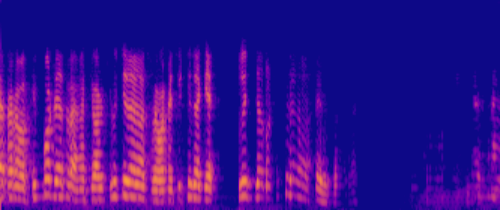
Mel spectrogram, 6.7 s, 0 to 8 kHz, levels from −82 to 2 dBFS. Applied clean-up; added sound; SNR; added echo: neural mask model DeepFilterNet 3.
